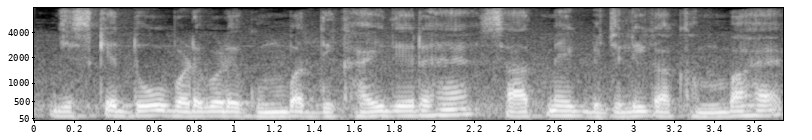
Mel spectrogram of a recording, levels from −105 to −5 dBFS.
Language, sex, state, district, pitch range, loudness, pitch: Hindi, male, Maharashtra, Chandrapur, 110-130 Hz, -14 LUFS, 120 Hz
